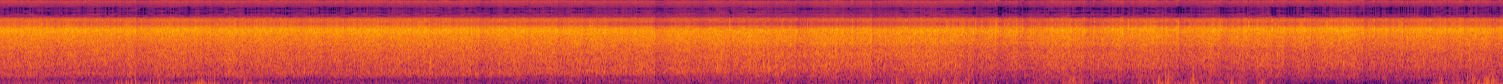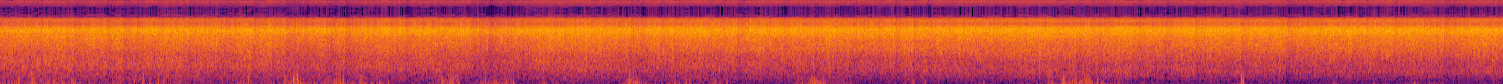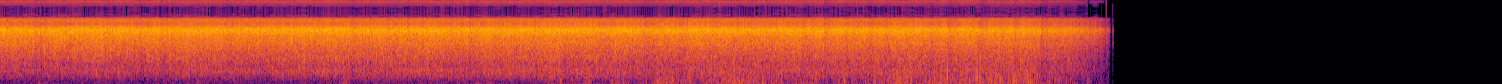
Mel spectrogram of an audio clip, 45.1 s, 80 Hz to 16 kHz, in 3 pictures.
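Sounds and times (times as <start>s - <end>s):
water rushing over barrier: 0.0s - 41.2s
wind buffeting microphone: 1.1s - 2.8s, 7.7s - 12.7s, 14.3s - 16.8s, 17.4s - 20.2s, 21.3s - 22.3s, 23.0s - 23.5s, 25.5s - 26.2s, 35.6s - 41.0s.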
